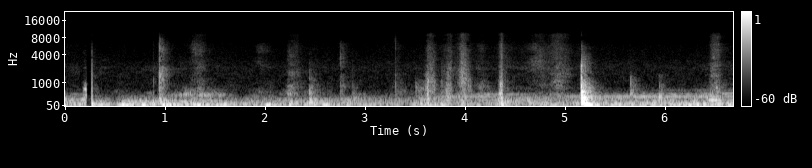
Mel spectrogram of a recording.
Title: cracking joints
